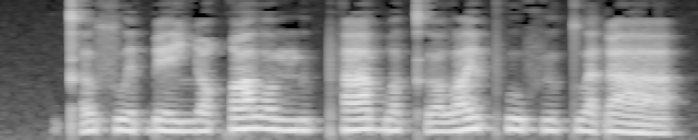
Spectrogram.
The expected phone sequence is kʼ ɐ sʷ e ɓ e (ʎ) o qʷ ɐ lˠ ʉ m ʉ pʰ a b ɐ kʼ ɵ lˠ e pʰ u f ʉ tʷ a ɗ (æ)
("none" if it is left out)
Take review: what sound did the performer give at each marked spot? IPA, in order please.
ʎ, a

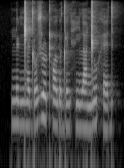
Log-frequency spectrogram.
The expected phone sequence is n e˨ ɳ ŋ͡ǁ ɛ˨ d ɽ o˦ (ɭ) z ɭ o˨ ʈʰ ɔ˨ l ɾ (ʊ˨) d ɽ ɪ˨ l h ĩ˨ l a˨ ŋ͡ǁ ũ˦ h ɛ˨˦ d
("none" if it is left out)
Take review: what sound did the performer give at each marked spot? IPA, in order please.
none, ʊ˨

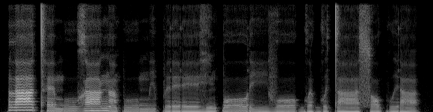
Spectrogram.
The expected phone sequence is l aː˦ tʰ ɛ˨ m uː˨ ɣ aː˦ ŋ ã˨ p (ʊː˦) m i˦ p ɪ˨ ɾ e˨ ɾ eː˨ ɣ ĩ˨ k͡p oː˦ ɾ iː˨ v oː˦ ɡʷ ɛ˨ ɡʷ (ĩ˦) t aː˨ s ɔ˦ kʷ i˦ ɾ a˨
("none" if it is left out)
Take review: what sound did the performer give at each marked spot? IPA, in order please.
uː˦, i˦

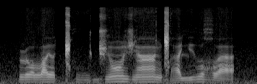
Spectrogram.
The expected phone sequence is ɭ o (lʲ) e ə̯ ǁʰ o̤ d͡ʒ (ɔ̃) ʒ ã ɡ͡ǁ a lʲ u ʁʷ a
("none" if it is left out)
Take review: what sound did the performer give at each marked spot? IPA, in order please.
lˠ, ɔ̃

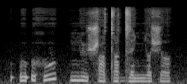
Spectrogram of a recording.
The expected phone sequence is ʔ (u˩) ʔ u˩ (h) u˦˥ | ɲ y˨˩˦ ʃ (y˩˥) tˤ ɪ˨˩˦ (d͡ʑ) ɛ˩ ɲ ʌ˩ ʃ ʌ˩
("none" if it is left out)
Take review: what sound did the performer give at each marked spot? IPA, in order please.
u˩˥, h, y˩, d͡z

